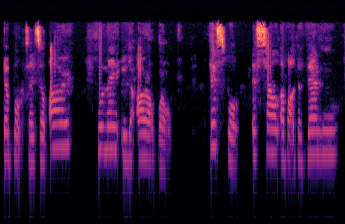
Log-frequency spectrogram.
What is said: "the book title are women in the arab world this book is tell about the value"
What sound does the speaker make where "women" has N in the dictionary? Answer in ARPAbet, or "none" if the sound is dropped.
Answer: N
